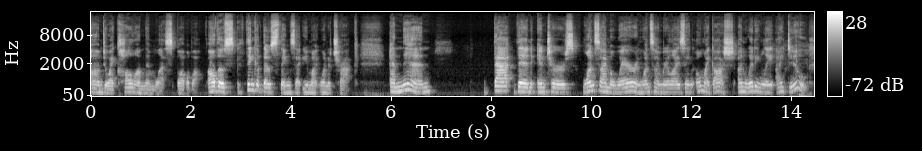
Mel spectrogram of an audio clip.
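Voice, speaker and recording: A woman with an ordinary speaking voice talks at a fairly slow pace, her fairly low pitch showing ordinary variation. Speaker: instructional coach. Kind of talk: casual chat.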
